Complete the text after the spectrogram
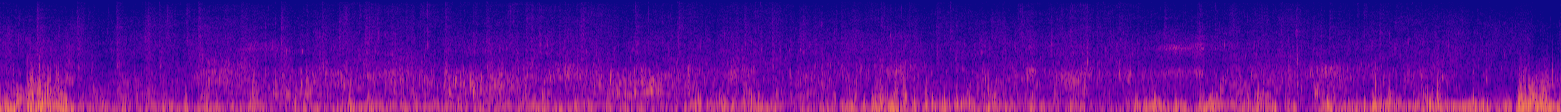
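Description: A paddle splashes and dips in water.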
